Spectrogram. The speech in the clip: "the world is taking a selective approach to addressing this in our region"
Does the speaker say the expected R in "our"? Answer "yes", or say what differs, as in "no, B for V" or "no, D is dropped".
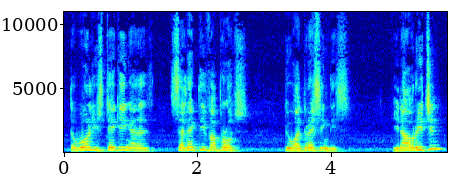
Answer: no, W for R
